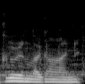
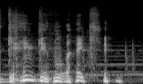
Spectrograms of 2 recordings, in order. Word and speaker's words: Gurren Lagann: And he's really bad at pronouncing Japanese names, so when he was asking about Gurren Lagann, he was like, hey Felly, what's the one anime with Simon and Yoku? It's Genkin Lagann.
